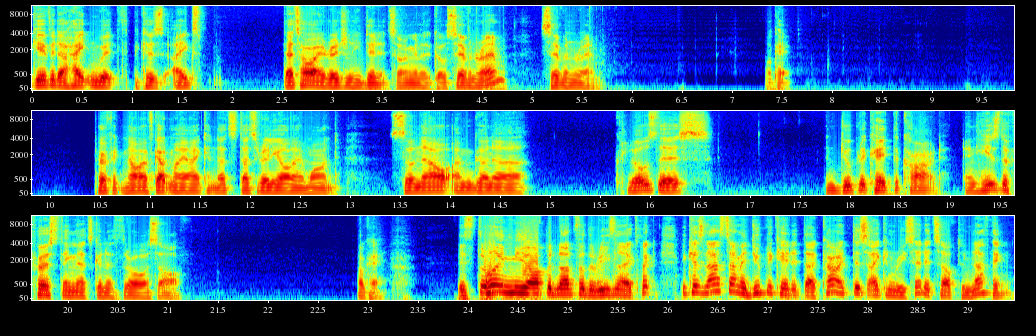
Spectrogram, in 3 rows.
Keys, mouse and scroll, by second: 2.8 click, 3.9-6.4 typing, 7.8 click, 16.0 click, 17.4 click, 20.5 ctrl+shift+d, 25.8 click.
